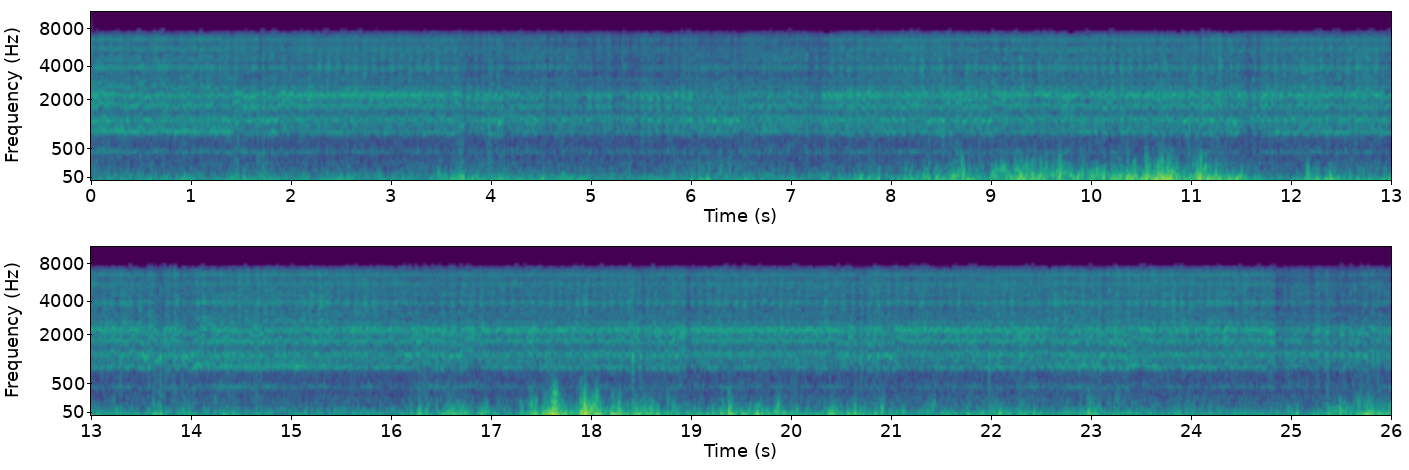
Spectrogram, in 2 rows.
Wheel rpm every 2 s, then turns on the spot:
110, 110, 110, 120, 110, 110, 110, 110, 120, 120, 110, 110, 110.
none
